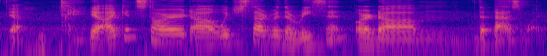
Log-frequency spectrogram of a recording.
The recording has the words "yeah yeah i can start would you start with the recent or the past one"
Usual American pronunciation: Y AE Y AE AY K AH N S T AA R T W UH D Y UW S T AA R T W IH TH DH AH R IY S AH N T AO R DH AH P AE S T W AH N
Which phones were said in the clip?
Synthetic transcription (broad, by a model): Y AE Y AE AY K AH N S T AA R T W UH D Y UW S T AA R T W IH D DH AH R IY S AH N T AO R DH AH P AE S T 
